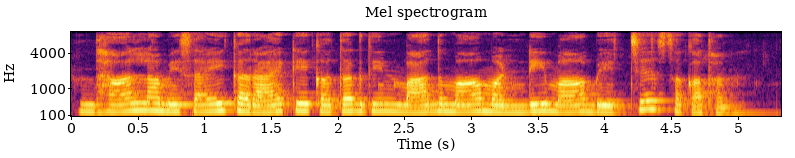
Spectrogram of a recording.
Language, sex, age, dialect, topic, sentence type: Chhattisgarhi, female, 25-30, Eastern, agriculture, question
